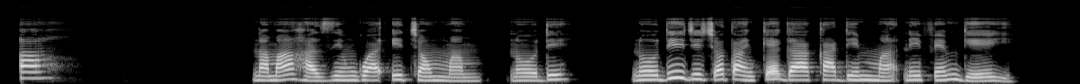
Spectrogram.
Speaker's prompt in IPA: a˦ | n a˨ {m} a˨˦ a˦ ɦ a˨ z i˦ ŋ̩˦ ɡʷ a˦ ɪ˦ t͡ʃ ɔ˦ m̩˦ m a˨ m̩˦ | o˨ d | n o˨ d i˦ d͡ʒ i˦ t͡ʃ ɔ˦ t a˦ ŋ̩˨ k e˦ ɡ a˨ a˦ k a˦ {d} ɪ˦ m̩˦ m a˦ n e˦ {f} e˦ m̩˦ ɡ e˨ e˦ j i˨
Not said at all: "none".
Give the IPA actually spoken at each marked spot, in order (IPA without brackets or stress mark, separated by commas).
m, d, f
